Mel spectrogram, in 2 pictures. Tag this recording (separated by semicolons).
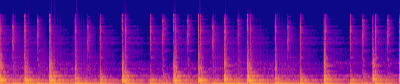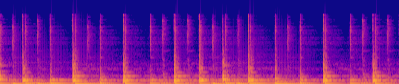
beat; drum; drum-loop; groovy; improvised; loop; percs; percussion-loop; rhythm; sticks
